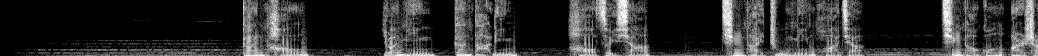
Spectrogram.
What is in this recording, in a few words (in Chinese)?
男 专题; 画师甘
